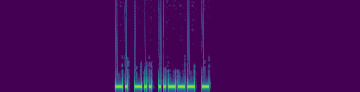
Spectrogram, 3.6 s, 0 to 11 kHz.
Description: Morse code, heard as a keyed tone, about 50 wpm, 700 Hz. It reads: ND2T
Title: Call Signs Repeated 2x - 50wpm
